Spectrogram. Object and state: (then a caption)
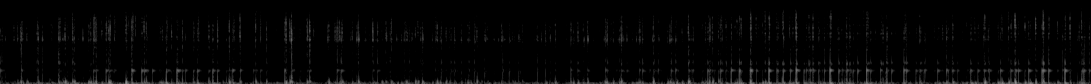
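Paper cups tapped. Two identical empty beige paper cups, hollow, are tapped with fingertips and nails over the microphone ears. Rapid, dense tapping produces soft low thuds mixed with bright, crisp clicks from the nails, with a faint hollow tone running through. Each tap dies away almost instantly, keeping the sound dry and steady throughout.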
